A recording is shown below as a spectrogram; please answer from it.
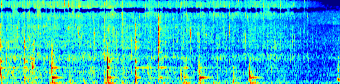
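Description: Ginger and lemongrass stirred in a cooking pot for chicken tinola, a spoon scraping and knocking against the pot in a steady run of sharp clicks over a soft sizzle, close and fairly quiet, with no voices.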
